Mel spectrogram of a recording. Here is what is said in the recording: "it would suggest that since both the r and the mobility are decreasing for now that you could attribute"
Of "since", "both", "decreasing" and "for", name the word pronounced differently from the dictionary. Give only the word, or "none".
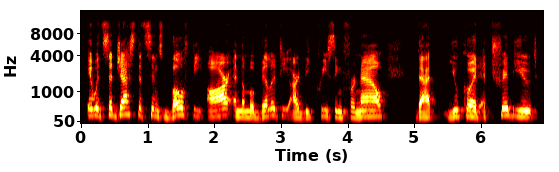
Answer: none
